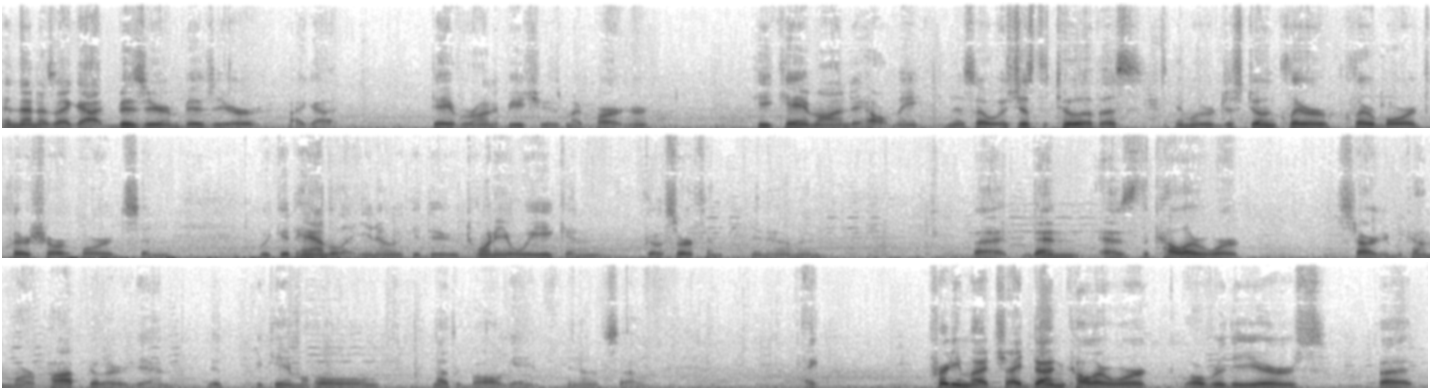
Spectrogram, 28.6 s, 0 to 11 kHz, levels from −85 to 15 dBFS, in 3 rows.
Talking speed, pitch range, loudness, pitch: 195 wpm, 85-100 Hz, -22 LUFS, 95 Hz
